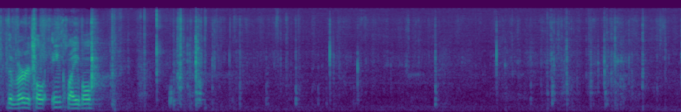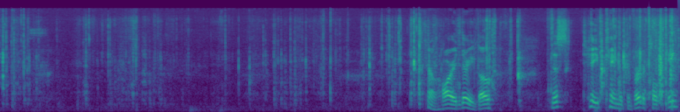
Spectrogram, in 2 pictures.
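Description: A plastic cassette case clicks and rattles as it is handled.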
